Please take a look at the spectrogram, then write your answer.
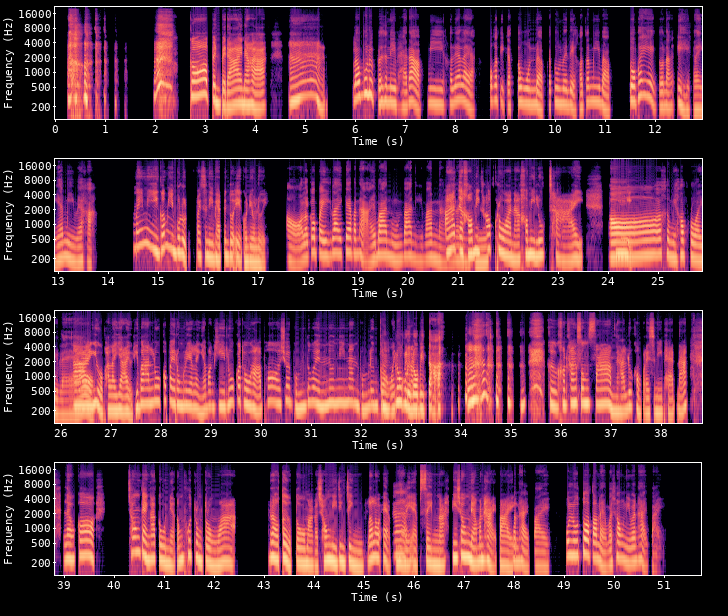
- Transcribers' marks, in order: laugh; chuckle; laughing while speaking: "อือ"; chuckle; tapping
- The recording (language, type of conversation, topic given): Thai, podcast, เล่าถึงความทรงจำกับรายการทีวีในวัยเด็กของคุณหน่อย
